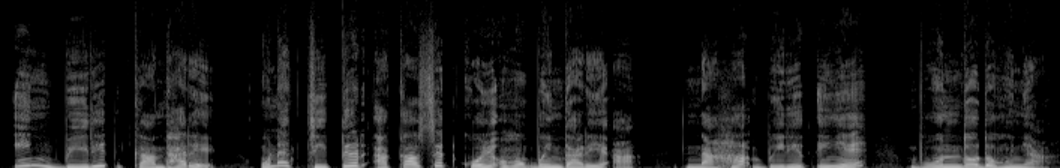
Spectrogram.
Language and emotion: Santali, disgusted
